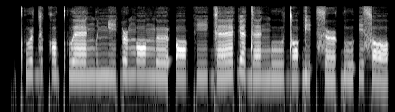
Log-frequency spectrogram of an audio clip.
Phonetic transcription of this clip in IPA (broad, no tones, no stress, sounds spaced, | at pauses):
kʷʼ ə˞ d ɵ k ɔ kʷʼ ɛː ŋ u ɲ i ɠ ə˞ ŋ ɔː ŋ ɵː ʔ ɔː k iː ɡ ɛː ɠ ɛ d ɛː ŋ uː d ɔ ɠ i ʔ s ə˞ ɠ u ʔ i s ɔ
